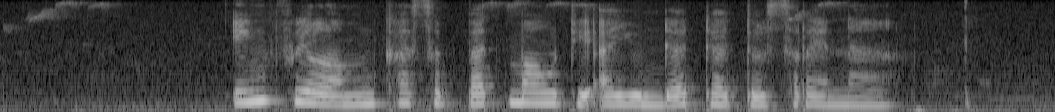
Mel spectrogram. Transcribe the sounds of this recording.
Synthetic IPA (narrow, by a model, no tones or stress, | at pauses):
ʔɪŋfiləmkasəb̥a̤t̪̚maud̪̥i̤ʔajundad̪̥ä̤d̪̥ɔ̤sɾena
